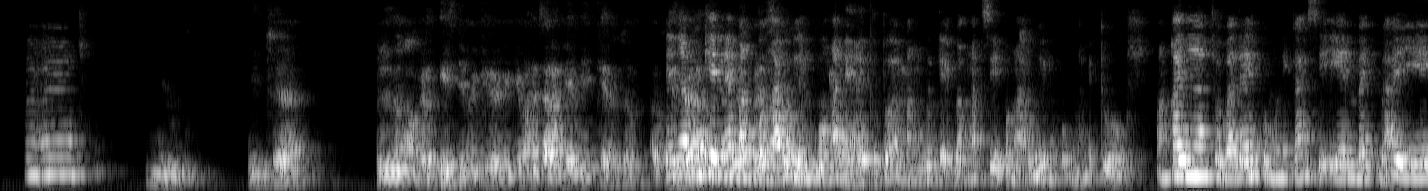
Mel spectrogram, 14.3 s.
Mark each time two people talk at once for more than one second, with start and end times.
6.7-8.5

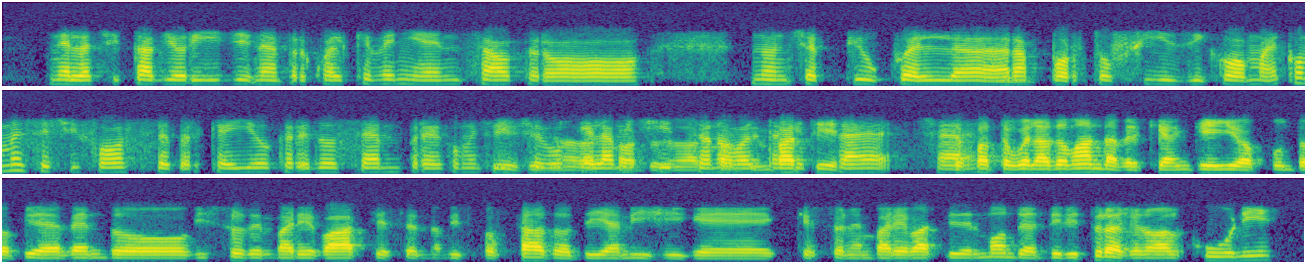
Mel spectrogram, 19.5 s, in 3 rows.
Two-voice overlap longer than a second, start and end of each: 9.0-10.7

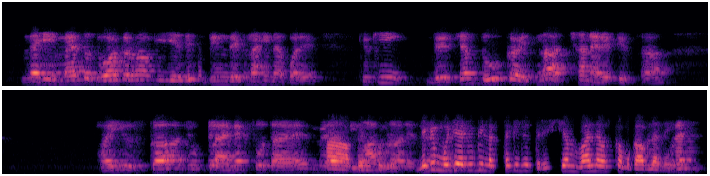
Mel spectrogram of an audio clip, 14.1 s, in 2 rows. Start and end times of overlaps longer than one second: 10.3-11.7

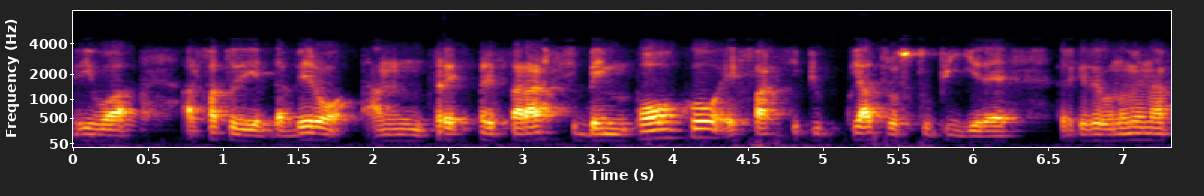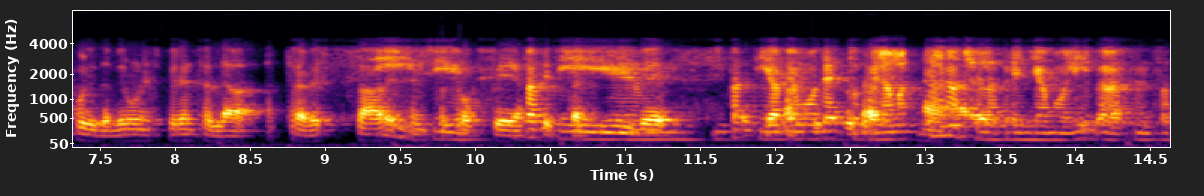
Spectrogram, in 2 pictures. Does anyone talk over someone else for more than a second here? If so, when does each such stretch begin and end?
9.1-11.3, 11.9-13.5

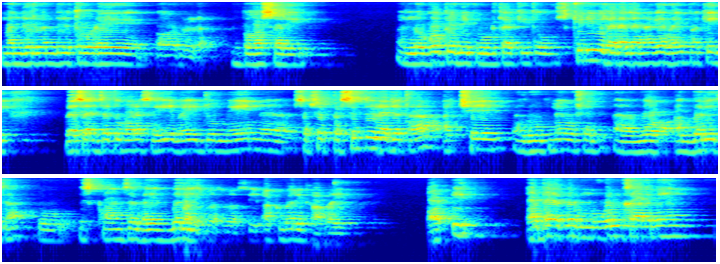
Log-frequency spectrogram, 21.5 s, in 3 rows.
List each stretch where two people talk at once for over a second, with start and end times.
none

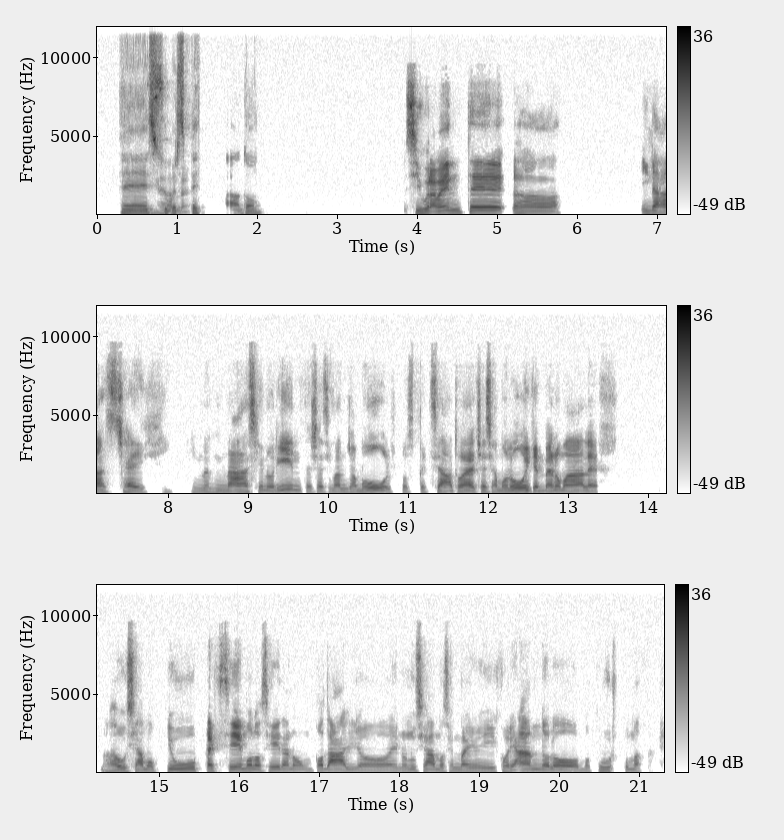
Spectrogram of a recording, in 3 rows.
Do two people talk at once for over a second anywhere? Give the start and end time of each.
none

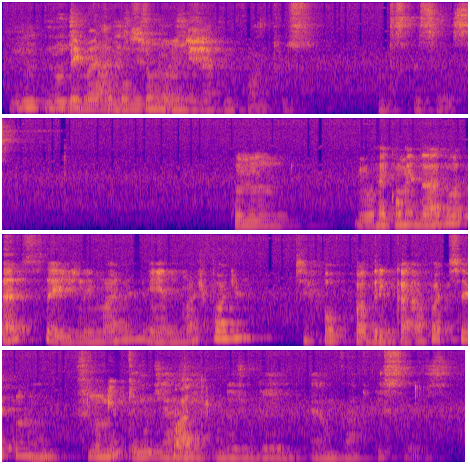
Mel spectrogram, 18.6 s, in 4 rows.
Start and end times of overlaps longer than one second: 0.6-2.1

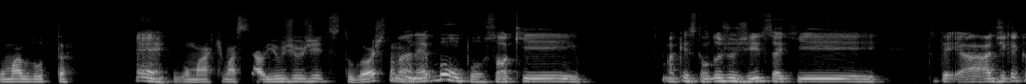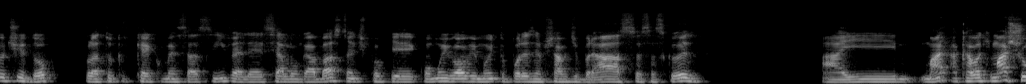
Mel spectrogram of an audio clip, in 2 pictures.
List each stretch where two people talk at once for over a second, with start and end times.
none

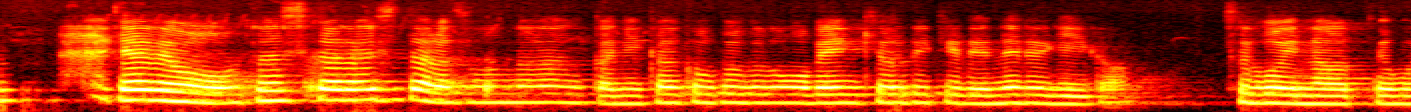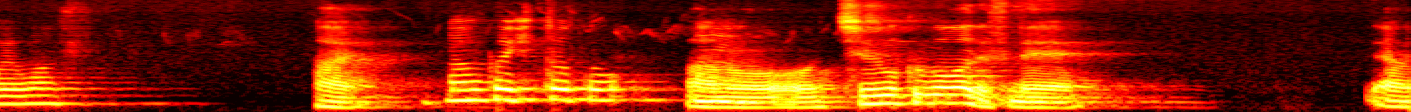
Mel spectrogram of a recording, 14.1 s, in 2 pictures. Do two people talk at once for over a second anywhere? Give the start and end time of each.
none

